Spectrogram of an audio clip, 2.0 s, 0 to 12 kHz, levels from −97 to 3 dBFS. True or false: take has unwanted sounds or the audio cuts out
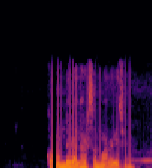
true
